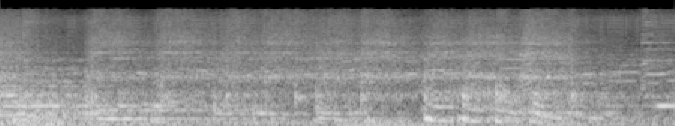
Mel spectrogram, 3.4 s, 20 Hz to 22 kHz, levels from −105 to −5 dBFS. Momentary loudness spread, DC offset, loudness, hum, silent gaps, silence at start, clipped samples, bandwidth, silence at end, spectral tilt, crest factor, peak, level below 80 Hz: 5 LU; under 0.1%; -24 LUFS; none; none; 0 s; under 0.1%; 16 kHz; 0 s; -4.5 dB/octave; 16 dB; -8 dBFS; -38 dBFS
